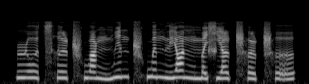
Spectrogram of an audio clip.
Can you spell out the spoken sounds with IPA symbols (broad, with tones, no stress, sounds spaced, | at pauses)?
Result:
ɻ o˥˩ ʊ̯ t͡sʰ ɹ̩˥ ʈ͡ʂʰ w ɑ˥˩ ŋ m i˥ n ʈ͡ʂʰ w ə˥˧ n l j ɑ˥˧ ŋ m ä˥˩ ɕ j ä˥ ʈ͡ʂʰ ɤ˧˥ ʈ͡ʂʰ ɤ̰˨˩˦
